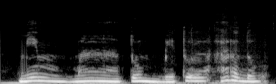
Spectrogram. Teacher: ardu mim bakliha pada bacaan ini ada huruf mim yang bertasdid huruf mim yang bertasdid ini harus dibaca guna yaitu dengung ke hidung panjang dengungannya sekitar 1 Alif setengah atau tiga ketukan dan selanjutnya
